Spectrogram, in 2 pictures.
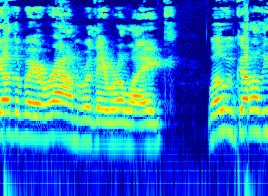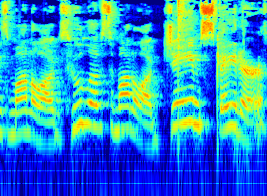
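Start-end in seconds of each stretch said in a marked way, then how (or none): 2.1-5.3 higher-pitched imitation of eager casting people; mock excited brainstorming. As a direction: pitch it eagerly, stretching out the name. Voicing casting people having an idea.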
